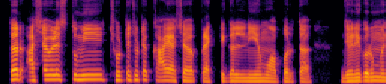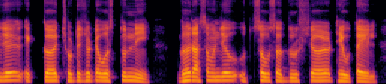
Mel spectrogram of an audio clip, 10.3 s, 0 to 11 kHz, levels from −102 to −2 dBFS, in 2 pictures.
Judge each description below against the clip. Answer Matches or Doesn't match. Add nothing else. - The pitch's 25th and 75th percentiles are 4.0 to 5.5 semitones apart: Doesn't match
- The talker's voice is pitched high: Doesn't match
